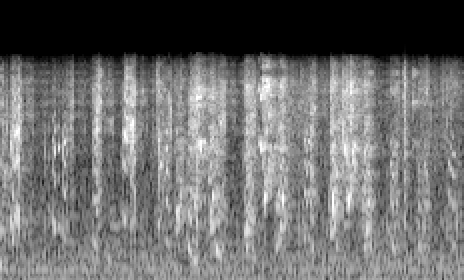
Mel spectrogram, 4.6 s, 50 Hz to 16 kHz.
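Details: Congo African grey parrot, a hormonal 11-year-old female in mating behaviour, giving loud, harsh clucking pulses in uneven bursts, roughly one to two per second, with faint squeaks between.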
